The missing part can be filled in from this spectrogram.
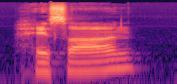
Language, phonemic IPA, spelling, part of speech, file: Arabic, /ħi.sˤaːn/, حصان, noun, Ar-حصان.ogg
- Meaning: 1. horse 2. stallion, stud, sire 3. knight 4. horsepower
